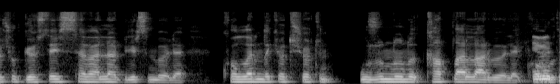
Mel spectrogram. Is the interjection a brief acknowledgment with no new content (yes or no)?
no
